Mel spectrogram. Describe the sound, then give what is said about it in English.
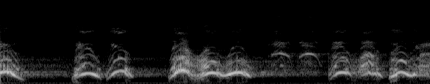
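Frantic barking and yelping from dogs in a fight in the sub, a rapid run of loud bursts that sometimes overlap, with brief pauses between flurries. “He got into a dogfight in the sub with the other dogs that were on it.”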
